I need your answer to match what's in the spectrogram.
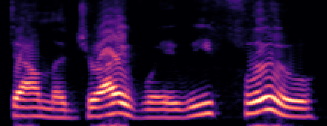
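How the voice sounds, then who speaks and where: A woman narrating a rhyming children's story, gentle and rhythmic. Her voice sits low and moves at an unhurried pace. The recording is dry and close. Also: lively intonation, dry recording, rough recording. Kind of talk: children's story reading in rhyme.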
